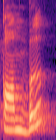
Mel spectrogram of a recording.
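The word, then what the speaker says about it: comb: ऐसे ही कंघी, जिसे इंग्लिश में बोलते हैं कॉम, उसमें कॉम्ब नहीं बोलेंगे, उसे कॉम बोला जाएगा।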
